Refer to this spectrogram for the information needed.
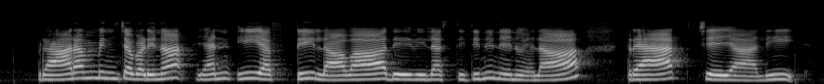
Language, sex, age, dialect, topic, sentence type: Telugu, female, 18-24, Telangana, banking, question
